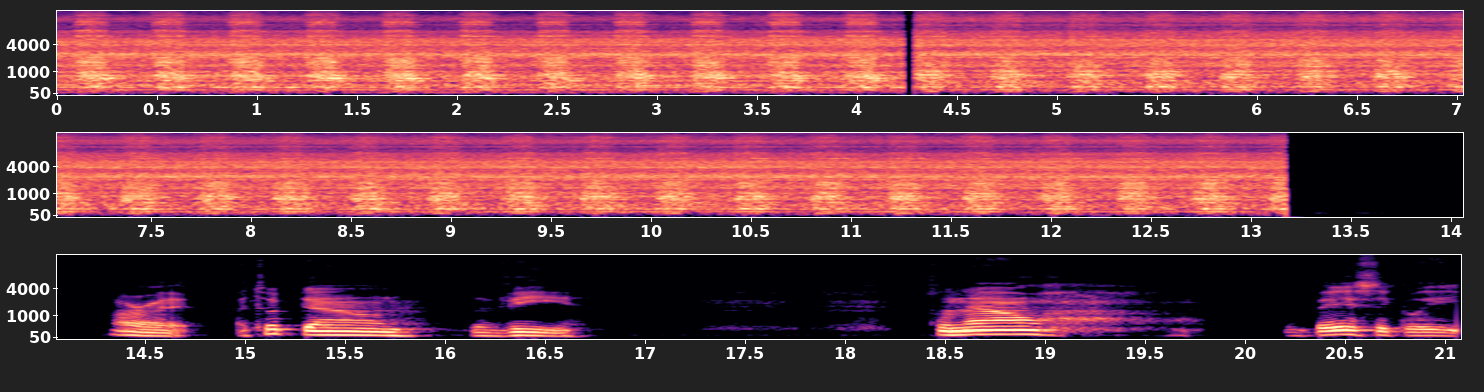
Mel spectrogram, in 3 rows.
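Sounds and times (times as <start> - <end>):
motor hum: 0.0 - 13.2.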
